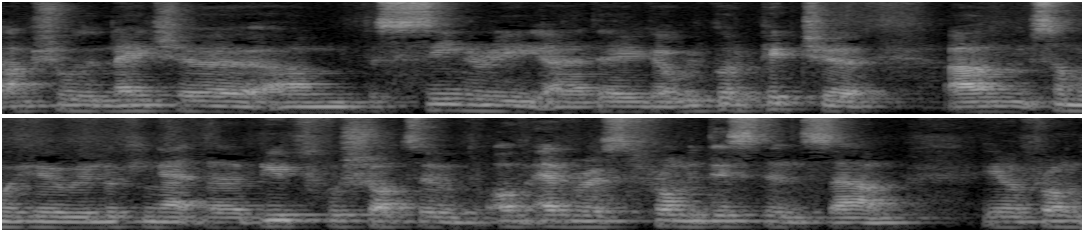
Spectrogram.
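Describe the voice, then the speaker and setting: A man hosting a radio interview, friendly and rambling, with many ums and uhs. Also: on the low side. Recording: echoey room, distant mic.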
